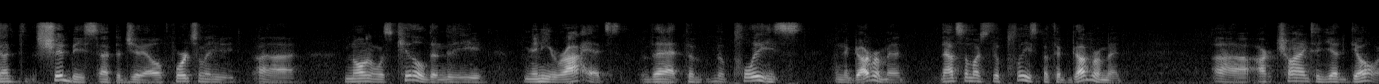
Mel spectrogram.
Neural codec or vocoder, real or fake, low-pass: codec, 16 kHz in and 24 kHz out, 0.8 kbps, FocalCodec, streaming, 65536 codes; fake; 7.2 kHz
